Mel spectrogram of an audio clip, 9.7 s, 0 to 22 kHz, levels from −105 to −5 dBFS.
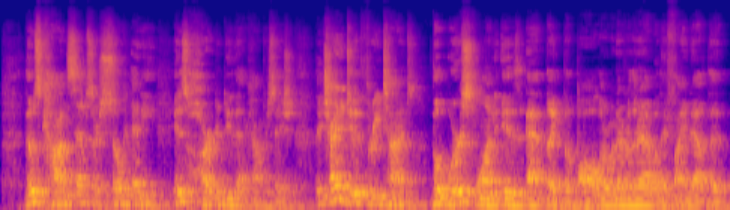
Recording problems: off-mic speech; far
room echo; noticeable; dies away in 0.8 s

